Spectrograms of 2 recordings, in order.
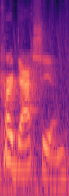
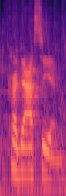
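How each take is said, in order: First: The middle consonant is a 'sh' sound. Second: The middle consonant is an 's' sound. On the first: The speaker calls it wrong. "You just said Kardashian" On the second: The speaker calls it right. "I'm pretty sure it's supposed to be"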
